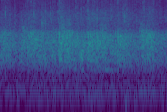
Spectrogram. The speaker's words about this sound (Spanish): ¿Quieres aplaudir o no?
